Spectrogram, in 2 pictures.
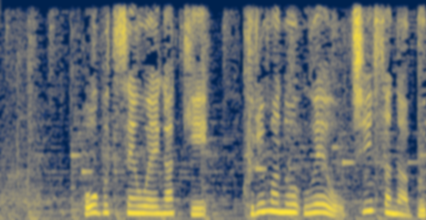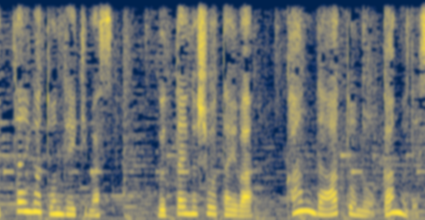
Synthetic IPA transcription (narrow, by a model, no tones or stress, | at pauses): ho̞ːbɯ̟t͡sɨ̥sẽ̞ɰ̃o̞e̞ɡakʲi | kɯ̟ɾɯ̟mano̞ʔɯ̟e̞o̞t͡ɕiːsanabɯ̟t̪ːaiɡat̪õ̞nd̪e̞ikʲimasɨ̥ | bɯ̟t̪ːaino̞ɕo̞ːt̪aiβa | kʰãnd̪aːt̪o̞no̞ɡ̥amɯ̟d̪e̞sɨ̥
